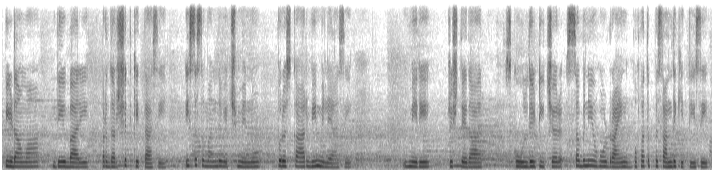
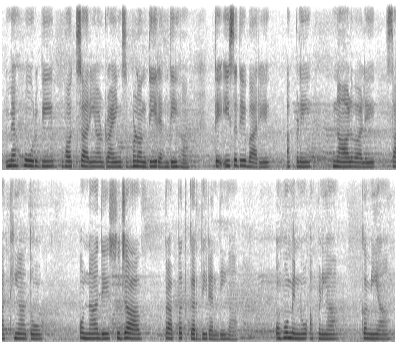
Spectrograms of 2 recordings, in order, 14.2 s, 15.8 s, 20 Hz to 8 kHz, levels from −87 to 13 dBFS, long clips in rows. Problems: constant background noise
